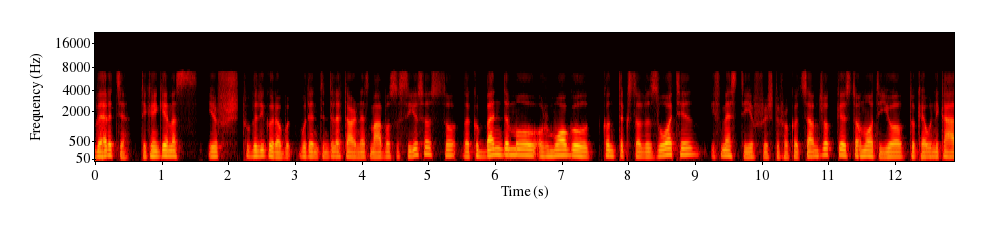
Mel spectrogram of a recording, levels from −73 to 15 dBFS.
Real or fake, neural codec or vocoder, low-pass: fake; codec, 16 kHz, 0.2 kbps, FocalCodec; 7.2 kHz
